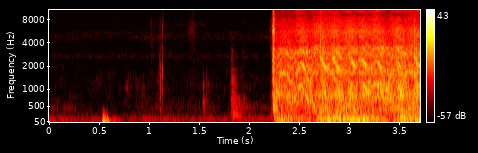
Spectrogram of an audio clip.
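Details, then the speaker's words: First start attempt of a 239 3.9-liter V6 with a leaking homemade carb adapter: a few clicks, then fast steady cranking at about three and a half turns a second without catching; starved of fuel, so more gas is poured down the intake. "oh it's not doing anything is it so let me give it another just another spritz of fuel here"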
